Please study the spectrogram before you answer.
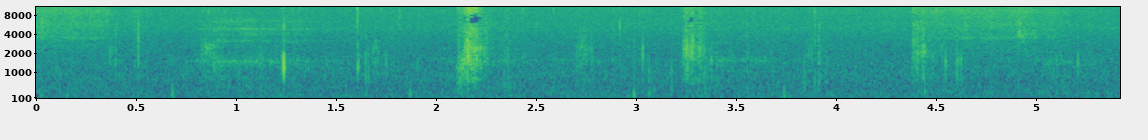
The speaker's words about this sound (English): I'm walking with my sharp tack feet. This is footwear report. I'm wearing shoes with rubber underclingers with nails sticking out.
